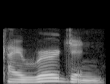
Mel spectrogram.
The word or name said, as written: chirurgeon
